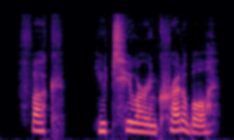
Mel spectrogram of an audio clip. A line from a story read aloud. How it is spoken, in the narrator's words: grunted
